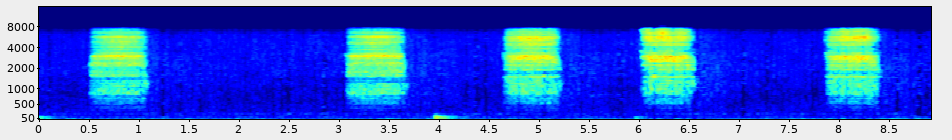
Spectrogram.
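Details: Five harsh hissing screeches, about 0.6 seconds each and spaced one to two seconds apart, from a barn owl carrying a mouse at 06:11 on 17 September 2019; one brief low thump.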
